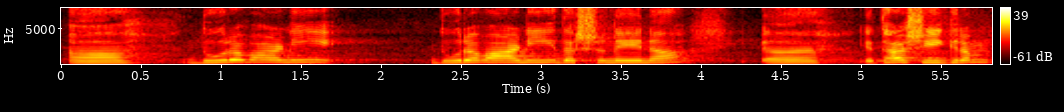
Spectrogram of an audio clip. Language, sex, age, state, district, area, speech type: Sanskrit, female, 18-30, Karnataka, Bagalkot, urban, spontaneous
